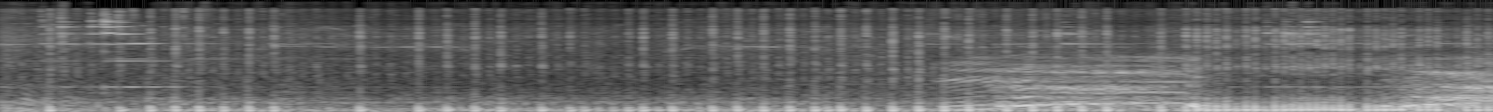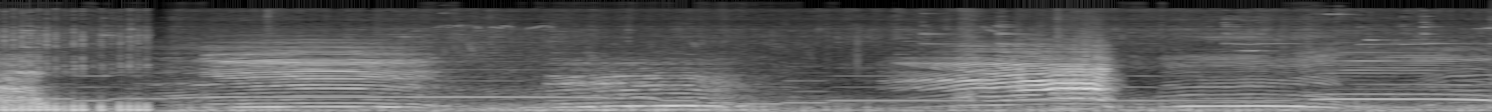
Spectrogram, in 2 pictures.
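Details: Cattle herded to the barn, calling friends to the pen: a rhythmic engine-like putter early on, then a series of loud, arching moos from more than one animal.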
